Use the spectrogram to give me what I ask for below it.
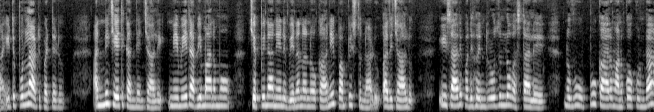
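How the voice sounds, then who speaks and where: A woman's voice: mid-range voice, fairly even intonation, moderate pace, close to an everyday voice. A woman reading an audio story, voicing a tired sixty-year-old daughter who coaxes and pleads with her elderly mother. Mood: pleading. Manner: gently insistent, coaxing.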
